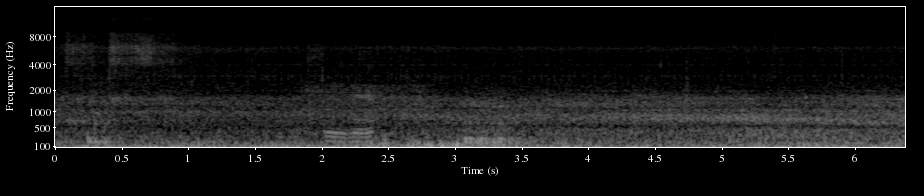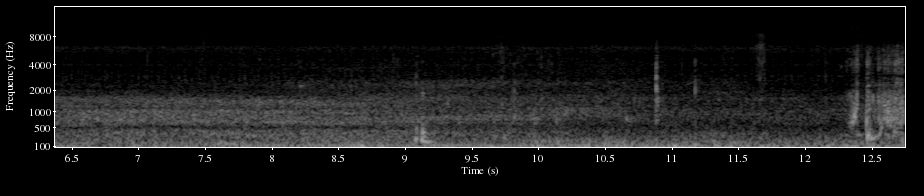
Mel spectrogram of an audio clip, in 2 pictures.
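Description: Outdoor riverbank ambience: low wind rumble on the microphone under a steady, even hiss, with a couple of faint clicks near the end.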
